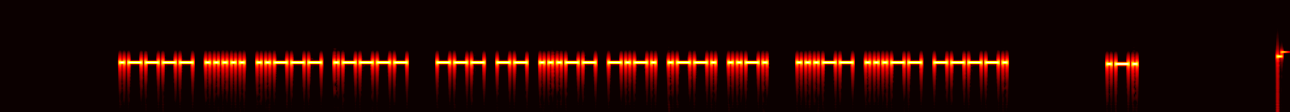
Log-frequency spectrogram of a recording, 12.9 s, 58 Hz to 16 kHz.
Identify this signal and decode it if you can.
Morse code, heard as a keyed tone, about 28 wpm, 700 Hz. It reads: 1521 OM3CPF 339 R
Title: Worked All Europe DX Contest - QTC Exchange - 28wpm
